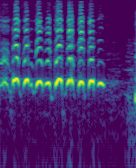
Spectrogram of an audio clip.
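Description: A person imitates a turkey gobble, nine quick rapid warbling vocal bursts in a fast rhythmic string, loud and close, followed by a brief pause.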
